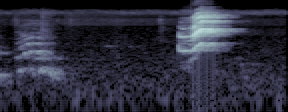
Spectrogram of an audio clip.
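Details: Talking parrot from Assam: a soft, low voice-like sound, a pause, then one loud, harsh, rising utterance lasting about half a second, with a faint high whine throughout.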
